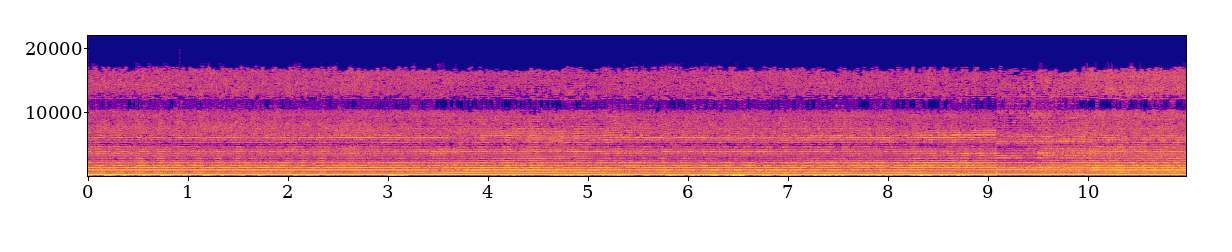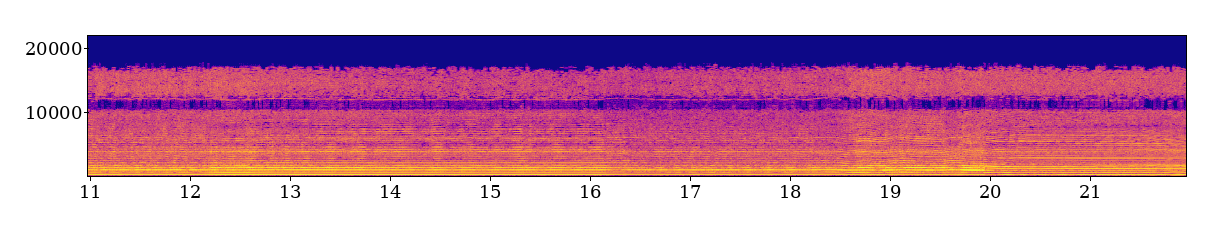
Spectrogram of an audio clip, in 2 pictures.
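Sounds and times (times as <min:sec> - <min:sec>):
electric sander on wood: 0:00.0 - 0:21.9.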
